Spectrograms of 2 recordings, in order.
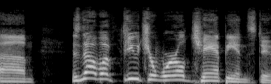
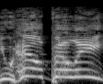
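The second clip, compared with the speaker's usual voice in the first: put-on yelling, higher pitch. Retelling a wrestler yelling insults at J R: imitating Taz yelling. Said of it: "just yell random shit at him".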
